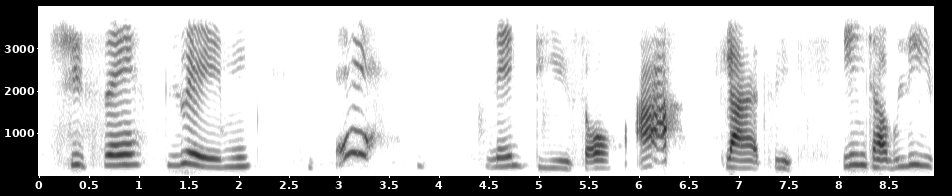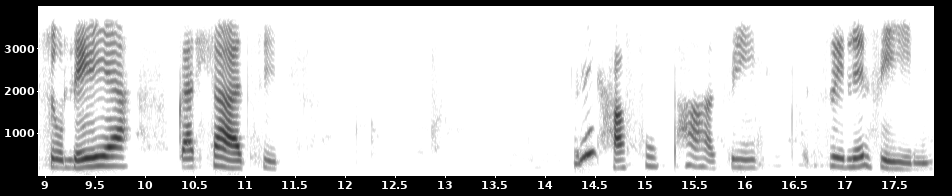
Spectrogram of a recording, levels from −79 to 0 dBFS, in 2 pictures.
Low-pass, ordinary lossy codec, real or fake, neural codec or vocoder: 3.6 kHz; none; fake; codec, 16 kHz, 2 kbps, X-Codec, HuBERT features, trained on balanced general audio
